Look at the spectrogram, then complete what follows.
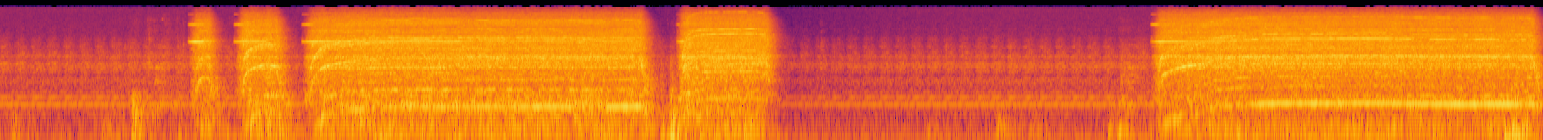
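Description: Cordless drill boring holes through a wooden cupboard door: two quick blips on the trigger, then runs of several seconds with a pause in between, each run starting with a rising whine as the motor spins up to speed.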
